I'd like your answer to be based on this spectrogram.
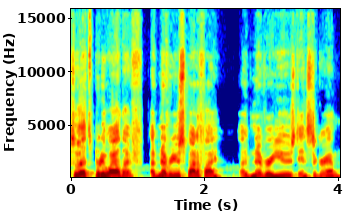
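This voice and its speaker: Lively intonation and big swings in loudness mark this man's speech. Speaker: podcast co-host. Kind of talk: casual chat. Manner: quiet; soft-spoken.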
